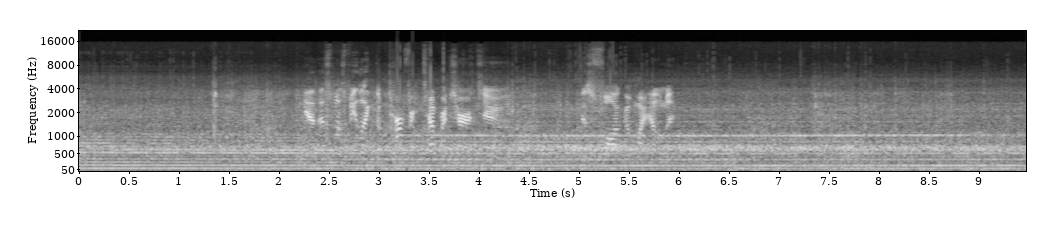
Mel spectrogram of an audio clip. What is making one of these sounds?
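A motorcycle engine hums steadily at cruising speed.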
